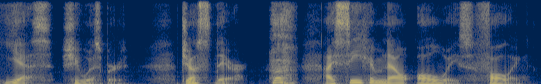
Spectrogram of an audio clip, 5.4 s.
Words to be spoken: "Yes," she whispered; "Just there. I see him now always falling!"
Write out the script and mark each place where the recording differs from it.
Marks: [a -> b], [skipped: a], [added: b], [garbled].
"Yes," she whispered; "Just there. I see him now always falling!"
